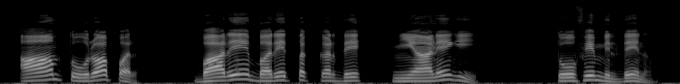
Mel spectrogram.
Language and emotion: Dogri, neutral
